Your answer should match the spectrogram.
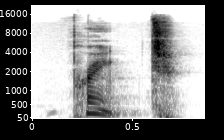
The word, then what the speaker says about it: pranked: verb and I can change it to the past with Ed pronunciation pranked he pranked me when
